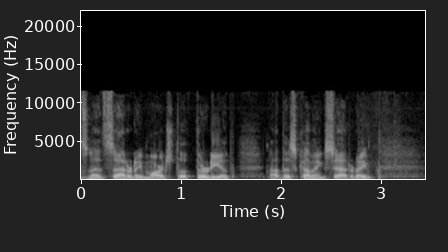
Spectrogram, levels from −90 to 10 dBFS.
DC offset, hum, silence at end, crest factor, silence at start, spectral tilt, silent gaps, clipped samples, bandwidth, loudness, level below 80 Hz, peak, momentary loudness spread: under 0.1%; none; 0.1 s; 16 dB; 0 s; -4.5 dB/octave; none; under 0.1%; 11.5 kHz; -27 LUFS; -54 dBFS; -10 dBFS; 10 LU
